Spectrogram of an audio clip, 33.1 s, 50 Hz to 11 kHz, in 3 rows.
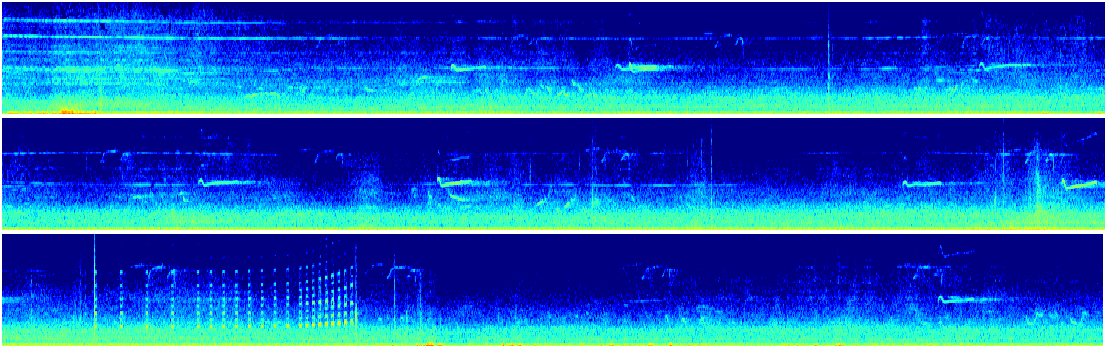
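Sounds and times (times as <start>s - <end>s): wind buffeting microphone: 0.0s - 6.0s, 20.7s - 33.0s
bird chirping: 23.1s - 26.2s
high clicking notes: 23.2s - 25.6s.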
